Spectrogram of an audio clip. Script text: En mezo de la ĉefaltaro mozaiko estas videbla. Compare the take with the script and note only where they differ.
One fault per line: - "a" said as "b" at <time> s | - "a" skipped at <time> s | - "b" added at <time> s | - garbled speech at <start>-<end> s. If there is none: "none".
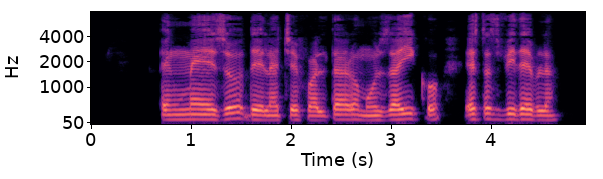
none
